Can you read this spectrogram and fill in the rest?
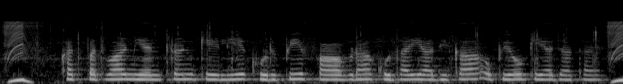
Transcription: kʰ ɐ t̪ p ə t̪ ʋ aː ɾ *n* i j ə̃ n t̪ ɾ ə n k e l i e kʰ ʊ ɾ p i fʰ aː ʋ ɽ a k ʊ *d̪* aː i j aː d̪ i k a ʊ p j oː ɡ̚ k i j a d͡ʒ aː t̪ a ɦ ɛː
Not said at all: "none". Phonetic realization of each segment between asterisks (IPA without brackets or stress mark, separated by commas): n, d̪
